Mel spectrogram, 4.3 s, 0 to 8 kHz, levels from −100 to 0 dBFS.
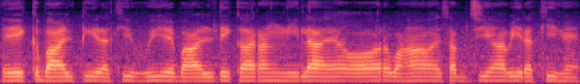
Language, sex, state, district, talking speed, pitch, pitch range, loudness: Hindi, male, Uttar Pradesh, Hamirpur, 220 wpm, 140 Hz, 135-145 Hz, -19 LUFS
